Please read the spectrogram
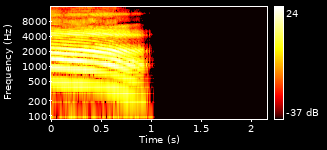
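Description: A young girl's voice holding one long drawn-out note that slides slowly down in pitch and stops about a second in.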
